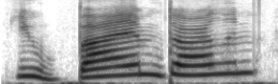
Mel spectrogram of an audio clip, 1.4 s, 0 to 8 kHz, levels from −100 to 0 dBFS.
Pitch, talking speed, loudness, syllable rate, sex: 325 Hz, 170 wpm, -15 LUFS, 4.6 syllables/s, female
